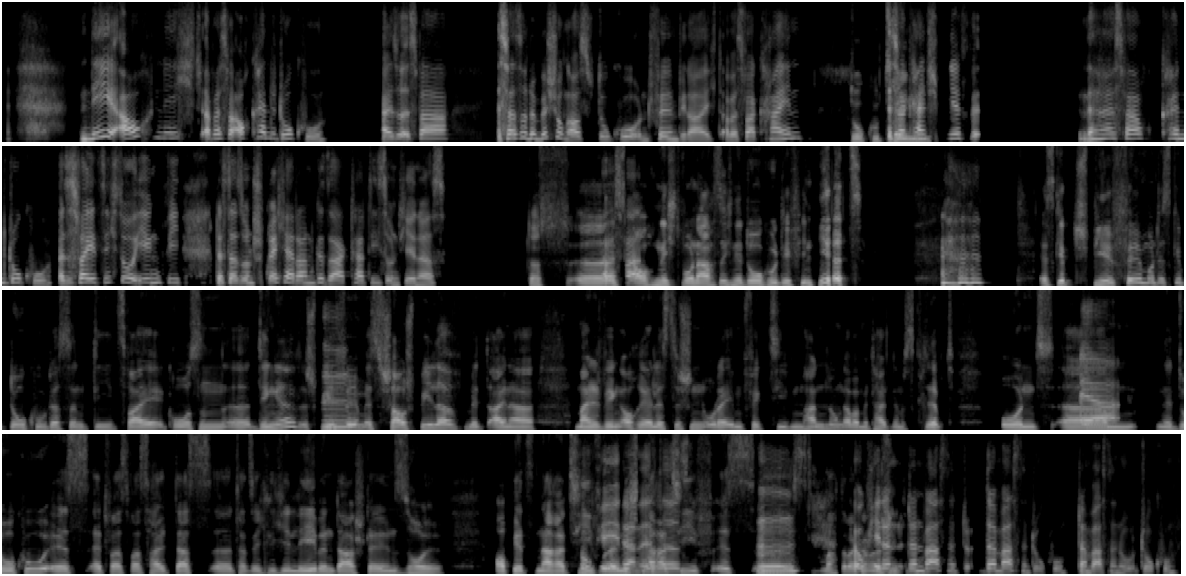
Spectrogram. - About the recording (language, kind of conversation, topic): German, unstructured, Sollten Filme politisch neutral sein?
- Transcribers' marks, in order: laughing while speaking: "definiert"; chuckle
